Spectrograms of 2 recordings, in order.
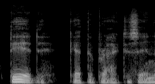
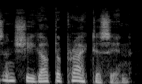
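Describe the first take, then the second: First: "Did" stressed at the front; emphatic "Did", the rest falling away. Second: Said in the usual way. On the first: A narrator's reading. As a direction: lean on "Did" as a correction. Self-correction stressing the verb.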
